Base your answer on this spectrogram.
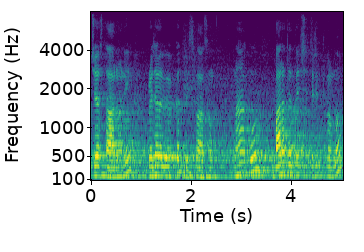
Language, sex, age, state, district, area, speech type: Telugu, male, 18-30, Andhra Pradesh, Chittoor, rural, spontaneous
